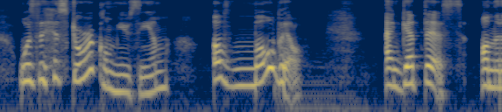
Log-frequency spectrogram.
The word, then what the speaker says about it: Mobile: It is not Mobile. It is Mobile, Alabama. So fun day yesterday.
